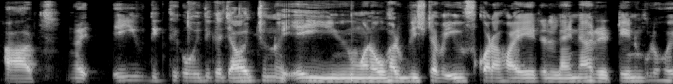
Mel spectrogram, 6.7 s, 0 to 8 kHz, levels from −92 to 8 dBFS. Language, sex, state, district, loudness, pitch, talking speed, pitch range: Bengali, male, West Bengal, Kolkata, -16 LUFS, 120 Hz, 170 wpm, 115-125 Hz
